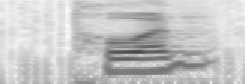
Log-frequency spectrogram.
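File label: "tun", Chinese, second tone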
